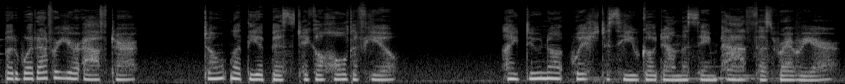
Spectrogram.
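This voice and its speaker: A woman playing a serene, gentle yet resolute young moon maiden in a video game, with a soft, breathy delivery. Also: fairly high pitch, steady tone, moderate pace. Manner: gentle, solemn. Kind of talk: video game character acting. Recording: music behind the voice.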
